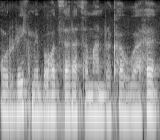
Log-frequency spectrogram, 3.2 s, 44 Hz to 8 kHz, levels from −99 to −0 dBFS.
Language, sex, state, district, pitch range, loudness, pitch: Hindi, male, Jharkhand, Garhwa, 115-120 Hz, -17 LUFS, 115 Hz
